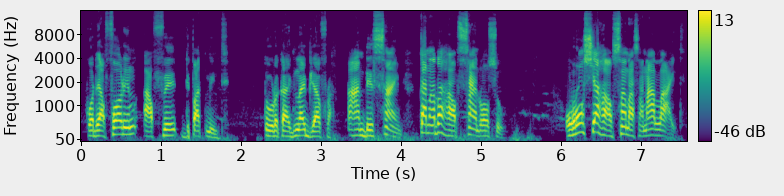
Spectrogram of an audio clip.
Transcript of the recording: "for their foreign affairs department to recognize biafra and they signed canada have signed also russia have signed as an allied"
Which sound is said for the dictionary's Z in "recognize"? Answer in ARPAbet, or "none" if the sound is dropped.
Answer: none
